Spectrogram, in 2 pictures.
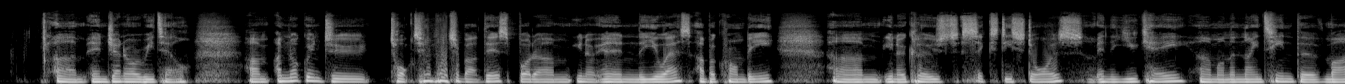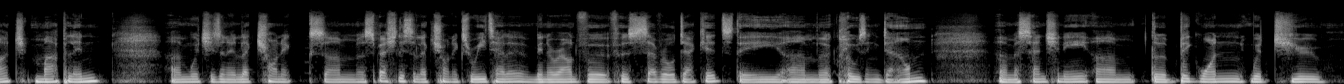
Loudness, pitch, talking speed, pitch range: -19 LUFS, 120 Hz, 150 wpm, 115-135 Hz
